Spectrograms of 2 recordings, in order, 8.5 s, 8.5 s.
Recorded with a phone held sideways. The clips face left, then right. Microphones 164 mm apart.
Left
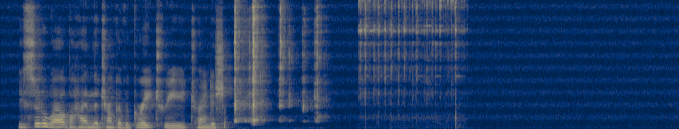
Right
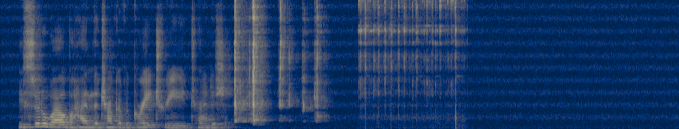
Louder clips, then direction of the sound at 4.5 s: Left 1 dB; 5° left (ahead or behind).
